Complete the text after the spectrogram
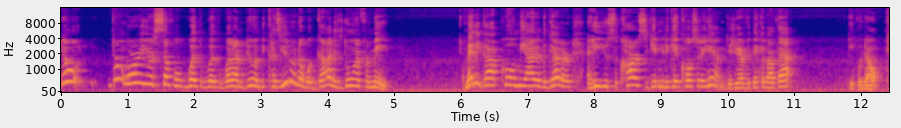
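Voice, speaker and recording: Loud and stern, a woman with a high pitch speaks at a fairly quick pace, her pitch swinging very widely. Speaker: online spiritual advisor and vlogger. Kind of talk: casual monologue vlog. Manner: loud, stern.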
